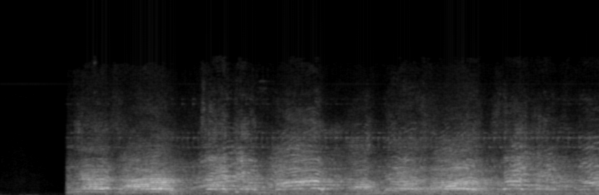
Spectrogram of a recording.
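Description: A large crowd on both sides of a broad boulevard in the northeast of Hong Kong Island shouts insults at police after a shooting, angry overlapping waves of voices, loud throughout with rising surges, after a brief silence at the start.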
